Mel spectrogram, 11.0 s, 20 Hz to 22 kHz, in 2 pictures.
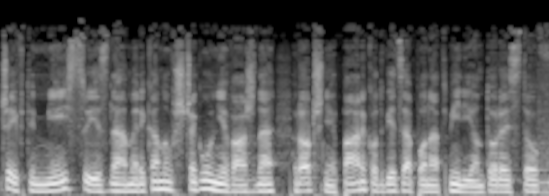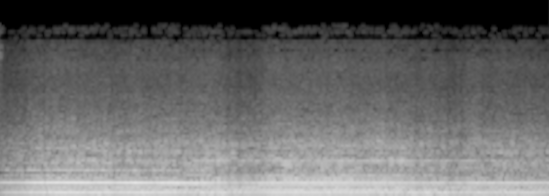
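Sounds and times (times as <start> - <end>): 
speech: 0.0 - 5.9
airboat with large rear propeller speeding across Everglades swamps in Florida: 5.3 - 10.9.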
